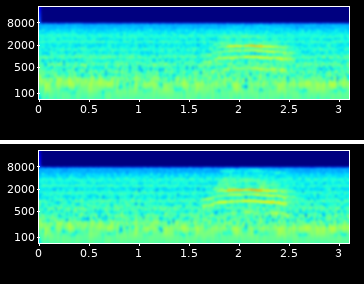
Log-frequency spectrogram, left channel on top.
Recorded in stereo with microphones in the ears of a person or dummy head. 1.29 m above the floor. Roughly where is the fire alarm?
I don't hear a fire alarm.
